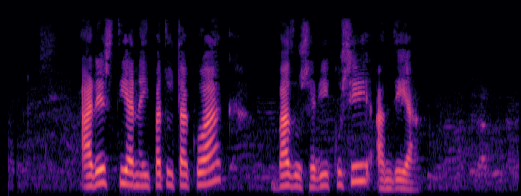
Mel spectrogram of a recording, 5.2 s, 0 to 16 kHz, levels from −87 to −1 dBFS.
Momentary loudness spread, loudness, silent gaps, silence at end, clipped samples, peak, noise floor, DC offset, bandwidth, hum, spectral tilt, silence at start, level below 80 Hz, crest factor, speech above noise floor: 8 LU; -30 LUFS; none; 0.25 s; under 0.1%; -10 dBFS; -61 dBFS; under 0.1%; 11.5 kHz; none; -4 dB/octave; 0.8 s; -86 dBFS; 24 dB; 30 dB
